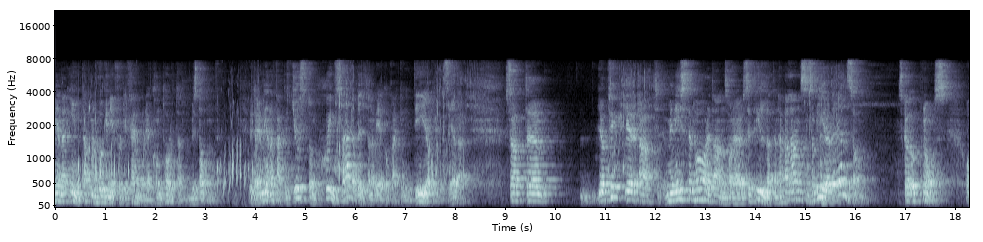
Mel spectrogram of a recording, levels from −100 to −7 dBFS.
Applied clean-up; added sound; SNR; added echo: none; Liquid; 16 dB; reverberation time 0.8 s.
